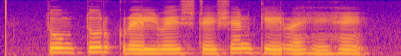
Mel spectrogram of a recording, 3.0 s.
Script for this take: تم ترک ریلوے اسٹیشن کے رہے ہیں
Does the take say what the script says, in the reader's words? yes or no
yes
